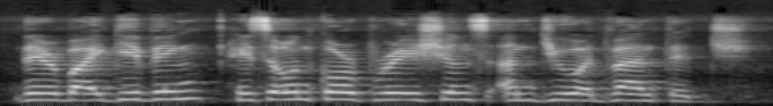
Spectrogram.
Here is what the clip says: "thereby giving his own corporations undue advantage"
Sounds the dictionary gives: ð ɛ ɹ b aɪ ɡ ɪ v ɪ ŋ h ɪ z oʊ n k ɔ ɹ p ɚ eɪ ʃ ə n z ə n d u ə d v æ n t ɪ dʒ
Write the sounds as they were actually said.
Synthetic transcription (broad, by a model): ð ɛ ɹ b aɪ ɡ ɪ v ɪ ŋ h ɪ s oʊ n k ɔ ɹ p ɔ eɪ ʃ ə n s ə n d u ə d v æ n t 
